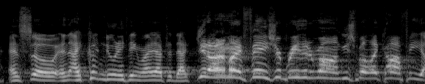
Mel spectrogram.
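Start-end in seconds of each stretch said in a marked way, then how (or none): 2.0-4.2 high, loud mock shrieking; imitated labor-pain tirade; wife berating husband. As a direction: yell the complaints at a high pitch.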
